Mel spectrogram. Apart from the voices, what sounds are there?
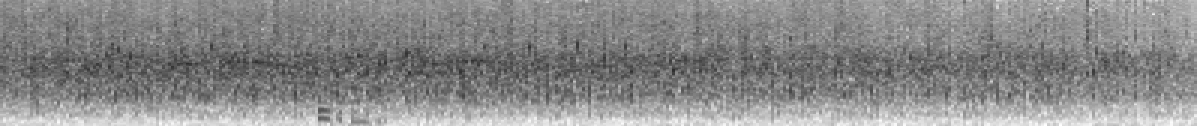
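audience applause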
